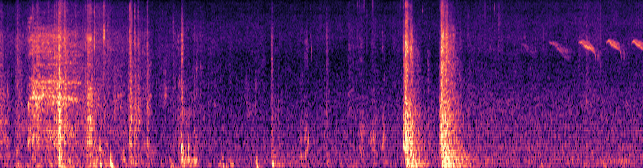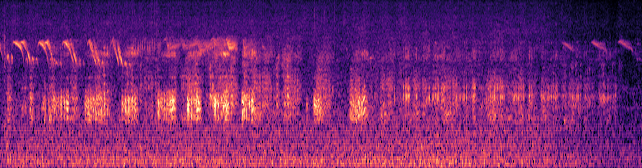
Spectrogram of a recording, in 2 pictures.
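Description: A car door shuts with a single thud about four seconds in. A little later a bird calls a quick run of about a dozen short falling notes.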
